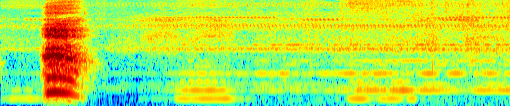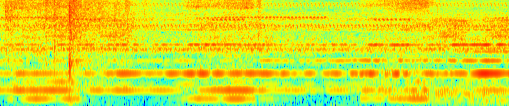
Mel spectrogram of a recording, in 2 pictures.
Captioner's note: insects chirping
